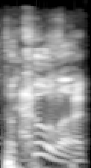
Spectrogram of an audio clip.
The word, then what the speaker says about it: Pakula: Am I saying his name right? Pakula. – It's Pakula.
